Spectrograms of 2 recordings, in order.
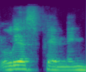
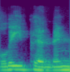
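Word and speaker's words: lis pendens: one called a lead pending it looks like list pending but it's pronounced lead pending not that you really care and that that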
